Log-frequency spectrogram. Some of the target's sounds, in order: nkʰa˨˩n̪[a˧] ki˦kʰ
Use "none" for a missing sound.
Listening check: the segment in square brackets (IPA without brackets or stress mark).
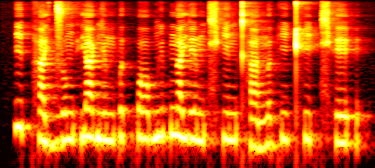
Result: ə˧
